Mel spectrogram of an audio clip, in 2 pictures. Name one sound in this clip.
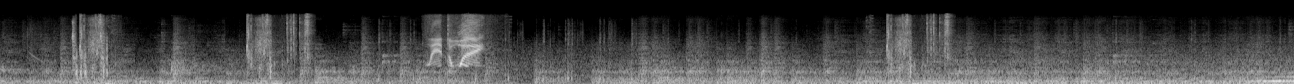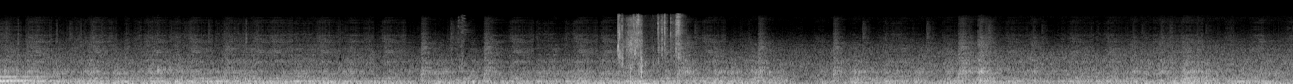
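Footsteps clank on metal grating.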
